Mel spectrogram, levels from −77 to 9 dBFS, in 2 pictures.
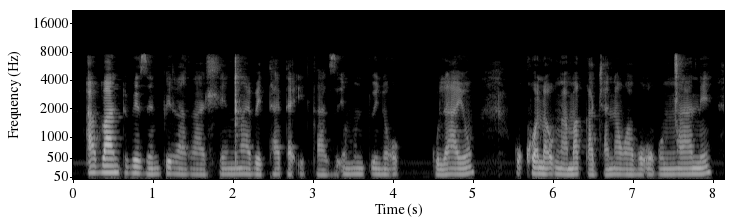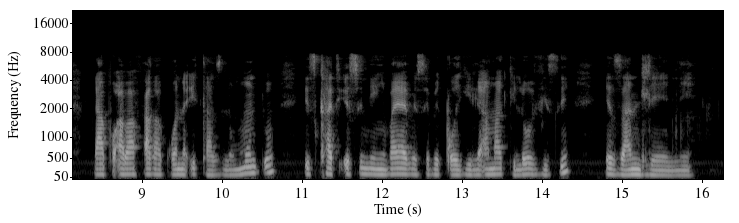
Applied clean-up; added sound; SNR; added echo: none; none; none; none.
